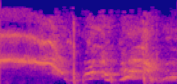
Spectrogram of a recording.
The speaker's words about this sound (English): But man, when she screams, it's like nails on a chalkboard. It's horrible.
